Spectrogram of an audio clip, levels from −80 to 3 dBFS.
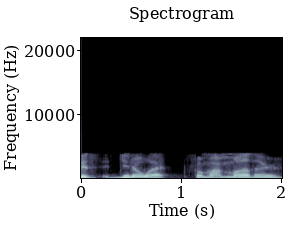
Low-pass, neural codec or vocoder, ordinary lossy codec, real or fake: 7.2 kHz; codec, 16 kHz, 8 kbps, FunCodec, trained on LibriTTS, 25 frames a second; AAC, 16 kbps; fake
